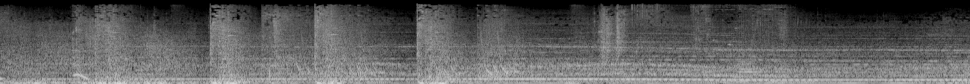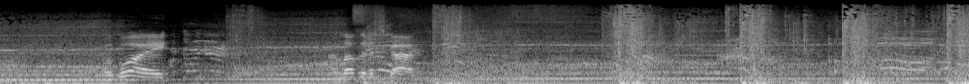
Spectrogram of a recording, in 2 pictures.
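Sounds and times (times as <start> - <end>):
shotgun blasts in a shooting gallery fired at a gunship: 0.0 - 5.2, 15.8 - 16.5, 17.1 - 19.3
steady low drone: 0.0 - 19.3
speech: 13.2 - 14.0.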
